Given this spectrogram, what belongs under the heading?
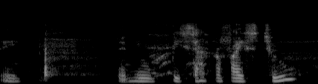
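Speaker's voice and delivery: hushed voice. A character looks at the listener and asks them something, in a lowered voice. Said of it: "kind of like lowers his voice".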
